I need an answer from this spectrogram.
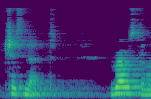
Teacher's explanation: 这一个▁t▁的音后面是一个闭音节▁chestnut▁它可以消失了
